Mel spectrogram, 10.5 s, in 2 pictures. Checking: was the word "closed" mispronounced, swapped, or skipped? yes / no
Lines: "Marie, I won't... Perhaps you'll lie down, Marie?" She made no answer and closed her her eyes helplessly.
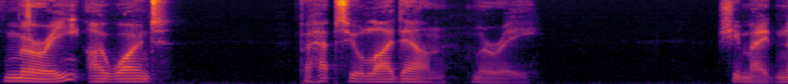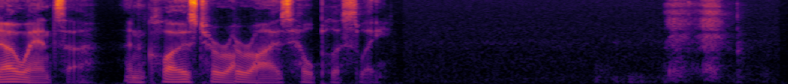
no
